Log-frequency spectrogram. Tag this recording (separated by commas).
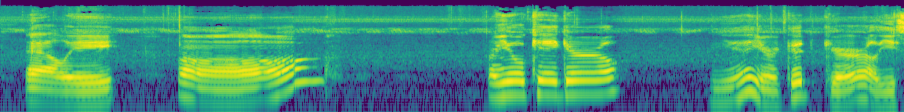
Speech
